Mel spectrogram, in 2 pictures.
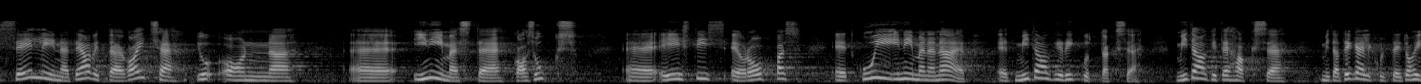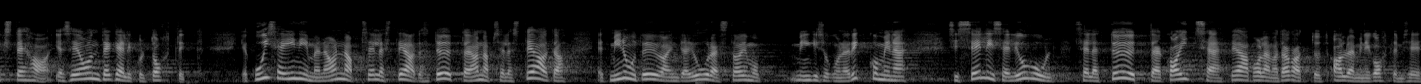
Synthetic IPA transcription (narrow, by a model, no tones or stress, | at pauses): se̞lʲːine̞t̪e̞ɑvit̪ːˑɑjɑkɑjt̪se̞o̞n | inime̞st̪e̞kɑsuks | e̞ːst̪ise̞uɾo̞ːpːɑse̞t̪ːkujinime̞ne̞næeb̥e̞t̪ːˑmid̪̥ɑɡ̥iɾikːˑut̪ːˑɑksḛ | mid̪̥ɑɡ̥it̪e̞ɦɑkse̞ | mid̪̥ɑt̪e̞ɡ̥e̞likːˑult̪ːˑe̞jt̪o̞ɦikst̪e̞ɦɑ̰jɑ̰se̞ːo̞nt̪e̞ɡe̞likːˑult̪ːˑo̞ht̪likː | jɑkujse̞ːinʲime̞ne̞ɑnːɑb̥se̞lːe̞st̪ːe̞ɑd̪̥ɑset̪ø̞ːt̪ːˑɑjɑnːɑb̥se̞lːe̞st̪ːe̞ɑd̪̥ɑ | e̞t̪minut̪ø̞ːɑnʲd̪̥ʲjɑjuːɾe̞st̪o̞jmub̥̚ | miŋɡ̥isuɡ̥une̞ɾikːumine̞ | sisse̞lʲːise̞ljuɦul | se̞lːet̪ø̞ːt̪ːˑɑjɑkɑjt̪se̞pe̞ɑbo̞le̞mɑt̪ɑɡ̥ɑt̪ːˑud̪̥ɑlve̞miniko̞ht̪le̞mis̬eeːs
